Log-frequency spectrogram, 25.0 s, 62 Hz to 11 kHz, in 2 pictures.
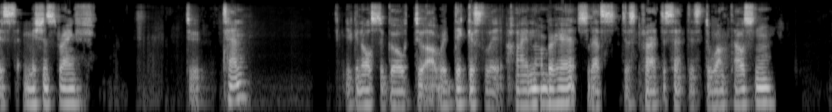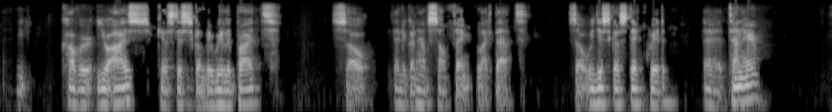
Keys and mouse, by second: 7.6-12.5 drag, 8.5 BackSpace, 9.4 0, 12.5-16.5 right drag, 20.5 ctrl+z, 21.2 middle click, 21.4 click, 22.0-23.5 middle drag, 23.5-24.9 drag.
